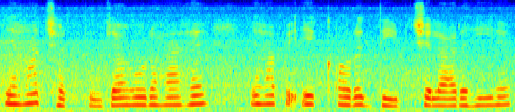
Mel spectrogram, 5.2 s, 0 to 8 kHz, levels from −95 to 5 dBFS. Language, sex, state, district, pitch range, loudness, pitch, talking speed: Hindi, female, Haryana, Rohtak, 190-230 Hz, -16 LUFS, 205 Hz, 165 wpm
